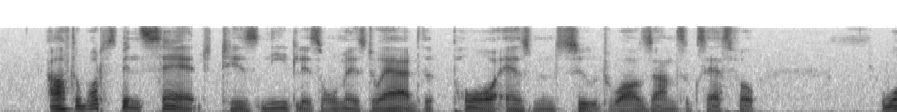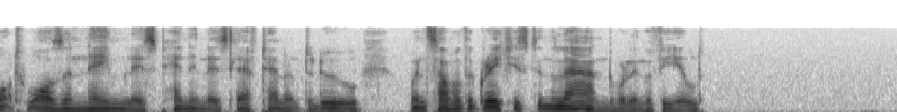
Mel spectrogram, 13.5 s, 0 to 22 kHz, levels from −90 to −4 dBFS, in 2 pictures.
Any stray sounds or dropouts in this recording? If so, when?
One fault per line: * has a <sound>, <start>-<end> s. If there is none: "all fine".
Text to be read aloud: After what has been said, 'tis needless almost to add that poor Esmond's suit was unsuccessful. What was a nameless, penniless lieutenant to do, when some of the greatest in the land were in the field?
all fine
